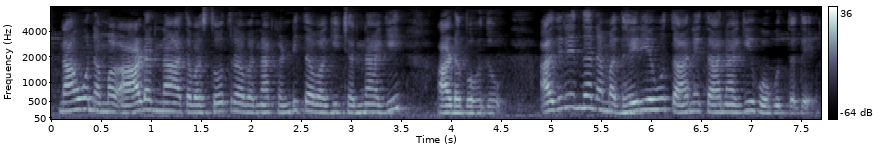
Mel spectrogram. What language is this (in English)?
Kannada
